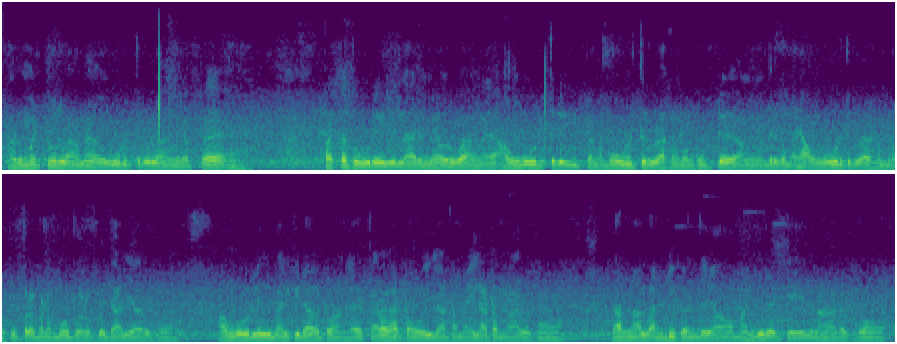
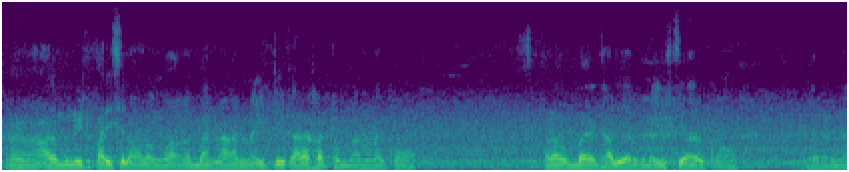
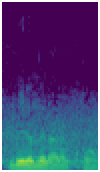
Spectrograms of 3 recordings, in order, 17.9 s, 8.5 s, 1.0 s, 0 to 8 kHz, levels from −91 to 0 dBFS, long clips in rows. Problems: constant background noise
